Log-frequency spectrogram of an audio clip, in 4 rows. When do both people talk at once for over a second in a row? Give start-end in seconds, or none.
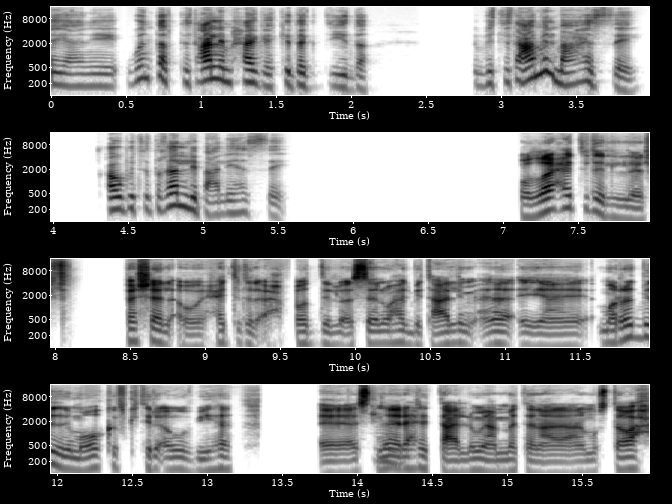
none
